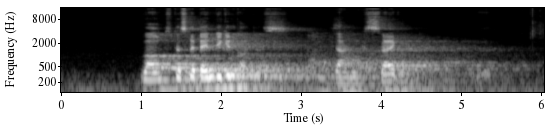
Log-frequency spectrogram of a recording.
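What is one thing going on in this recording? An older man chants in a slow sung voice, echoing through a large hall.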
